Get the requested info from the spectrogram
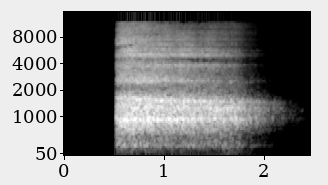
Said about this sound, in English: And as I say that, I hear sweet Leroy Brown about 6 feet away from me on the floor. And he does one of those big settling in dog breaths.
